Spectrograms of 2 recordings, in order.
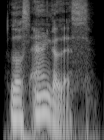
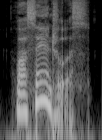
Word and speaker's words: Los Angeles: toy at Alba koi so how did we get to the pronunciation that we use today Los Angeles well let's go back to the beginning in 1781 the original 44 public daughters who settled here spoke Spanish so they pronounced the name Los Angeles well the original name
